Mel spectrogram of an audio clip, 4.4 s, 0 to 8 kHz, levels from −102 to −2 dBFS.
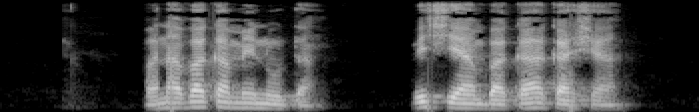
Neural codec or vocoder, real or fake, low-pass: none; real; 7.2 kHz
